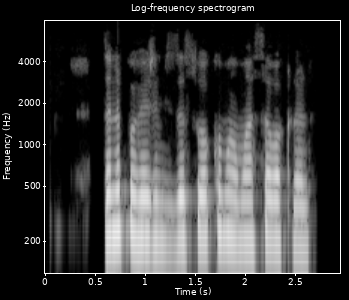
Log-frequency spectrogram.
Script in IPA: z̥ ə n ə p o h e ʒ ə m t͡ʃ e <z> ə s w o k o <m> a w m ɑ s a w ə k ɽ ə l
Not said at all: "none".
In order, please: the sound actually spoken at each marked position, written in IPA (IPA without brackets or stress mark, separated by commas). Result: z, m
